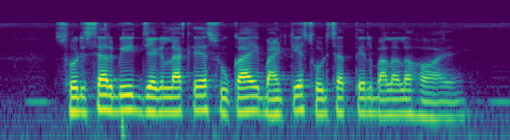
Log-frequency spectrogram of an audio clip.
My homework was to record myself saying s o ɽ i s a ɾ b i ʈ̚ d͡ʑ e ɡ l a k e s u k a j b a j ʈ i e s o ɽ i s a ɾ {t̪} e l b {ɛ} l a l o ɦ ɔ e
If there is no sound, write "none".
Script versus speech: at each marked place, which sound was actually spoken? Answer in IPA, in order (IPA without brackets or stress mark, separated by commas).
t̪, a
